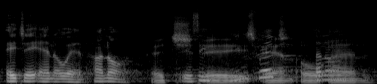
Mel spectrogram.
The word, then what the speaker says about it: Hanon: H-A-N-O-N. Is he French? Anon. I think yeah, Hannon. Anon. We say Hannon, but it's probably the wrong pronunciation.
